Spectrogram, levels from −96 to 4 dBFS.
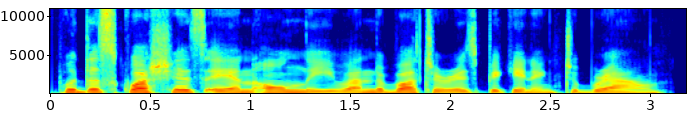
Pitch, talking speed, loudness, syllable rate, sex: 210 Hz, 225 wpm, -20 LUFS, 5.6 syllables/s, female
